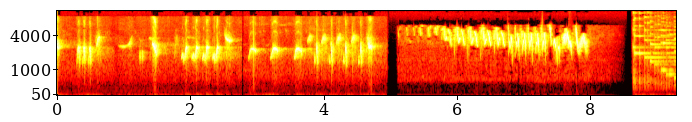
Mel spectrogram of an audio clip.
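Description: A songbird singing: short chirping notes, then a fast trill of rapidly repeated notes that lasts about three seconds. After a short pause, music starts near the end with a quick falling run of notes.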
